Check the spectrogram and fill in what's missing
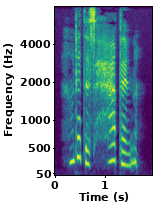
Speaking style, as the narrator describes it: Takashi whispers

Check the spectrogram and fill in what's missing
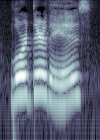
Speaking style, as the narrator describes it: Big Ma cried

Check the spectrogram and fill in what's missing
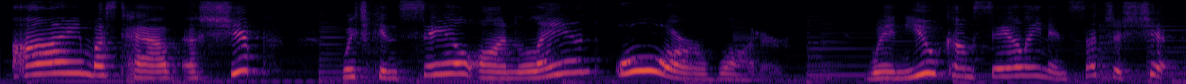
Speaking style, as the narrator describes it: he said

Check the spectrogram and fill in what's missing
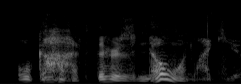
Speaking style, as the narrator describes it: whisper

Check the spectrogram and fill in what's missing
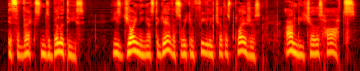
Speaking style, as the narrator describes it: Jalen exclaimed as she bore down, never ceasing her incredible movements

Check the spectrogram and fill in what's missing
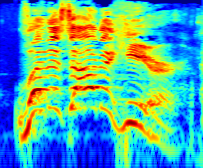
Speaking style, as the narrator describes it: Frank shouted at Hobo Johnny

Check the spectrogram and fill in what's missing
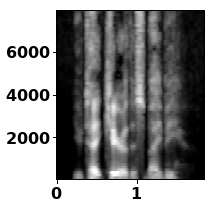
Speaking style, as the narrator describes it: the old man said in a trembling voice

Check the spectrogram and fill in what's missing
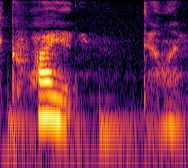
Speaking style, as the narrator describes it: I whisper

